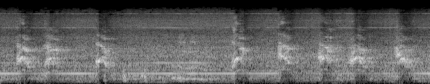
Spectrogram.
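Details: Barking dog confronting a vacuum cleaner: short, sharp yaps in uneven clusters above a constant droning motor, a person talking nearby.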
